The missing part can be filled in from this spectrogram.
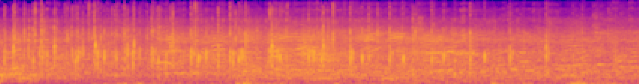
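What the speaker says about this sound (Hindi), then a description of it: "एक बार जोरदार तालियों के द्वारा अभिनंदन किया जाए भैया टंडन जी का" Loud applause from the audience at a school annual function, steady dense clapping with crowd noise, an announcer's voice continuing over it.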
